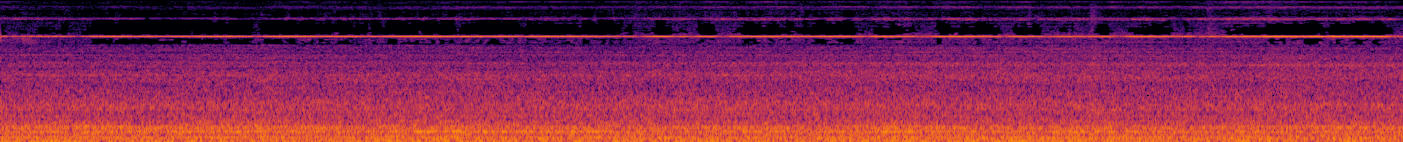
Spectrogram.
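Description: PKP Intercity passenger coaches of a slowly arriving train rolling past: a steady rumble of wheels on the rails, with a thin, steady high-pitched tone over it.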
